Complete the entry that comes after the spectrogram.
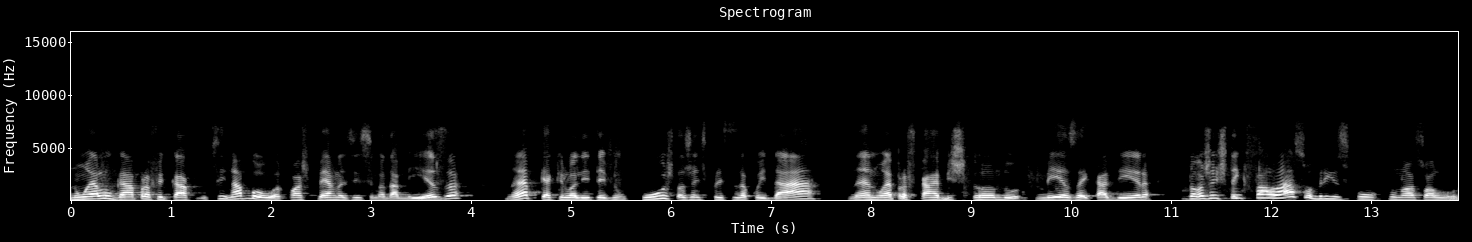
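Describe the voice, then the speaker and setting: At a moderate pace, a woman with a medium pitch talks with lively intonation. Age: 60s. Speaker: philosophy teacher and activist. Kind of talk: interview. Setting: live online show. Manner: animated.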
